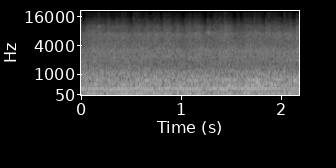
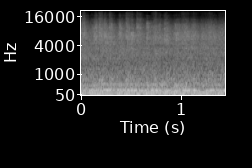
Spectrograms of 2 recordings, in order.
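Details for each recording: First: V8, likely supercharged (SLP TVS2300), with long-tube headers, what look like stock mufflers and an otherwise straight exhaust, idling very loud: a fast, sharp tick of about three or four per second rides over the exhaust. Sounds like a header (exhaust manifold) leak; mufflers to be fitted. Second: Project engine with Sniper setup, just started out of gear and idling: quiet, smooth, even low rumble with no ticking or knocking. Motor sounds healthy.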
